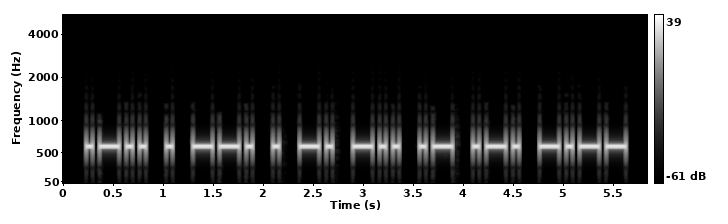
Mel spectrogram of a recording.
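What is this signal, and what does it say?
Morse code, heard as a keyed tone, about 18 wpm, 600 Hz. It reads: LEGENDARY
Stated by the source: Morse practice at 18 wpm, English text, from CW med Gnister.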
